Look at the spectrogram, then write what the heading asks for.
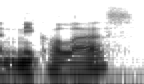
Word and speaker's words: Nicolas: it so it's uh it's uh Nicolas because in Spanish we just make the a sound stronger Nicholas uhhuh that pretty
